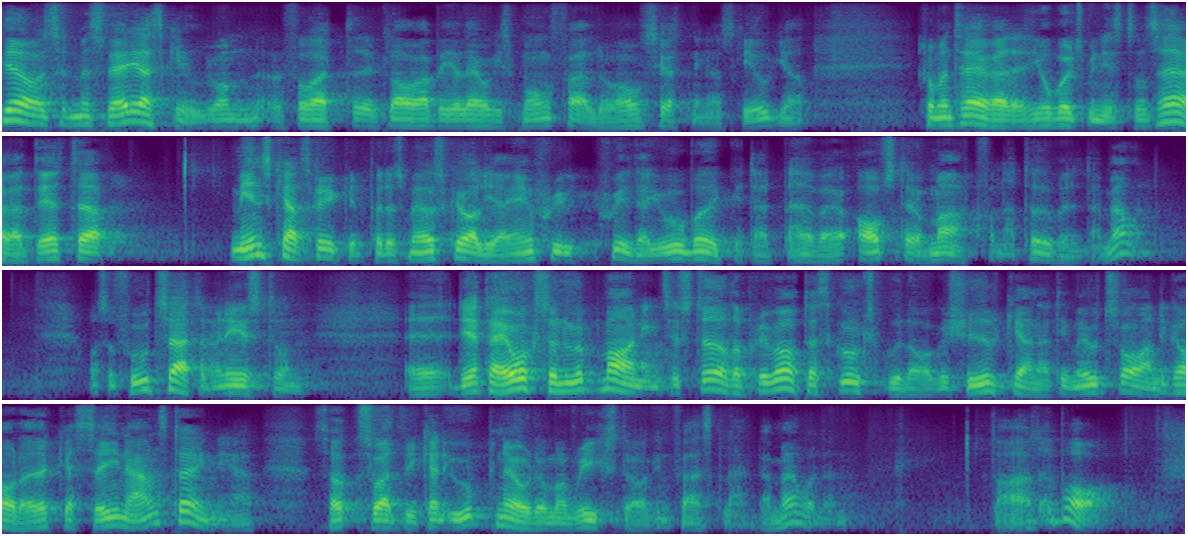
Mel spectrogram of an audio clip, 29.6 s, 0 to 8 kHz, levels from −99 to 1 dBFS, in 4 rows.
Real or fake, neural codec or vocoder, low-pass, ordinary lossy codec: fake; codec, 16 kHz, 1 kbps, X-Codec, WavLM features, trained on Multilingual LibriSpeech; none; none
